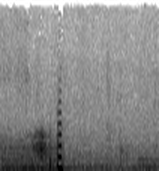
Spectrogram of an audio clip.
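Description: A single short electronic beep on the headset radio link, just under a second in, over a steady hum and hiss on the line.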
